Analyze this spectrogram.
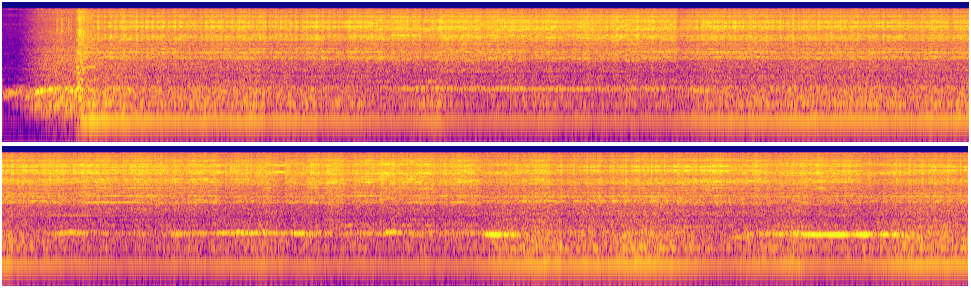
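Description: Bandsaw starting about a second in and then running steadily, its blade cutting through a small wooden handle blank in several stretches to rough out the shape.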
